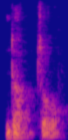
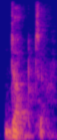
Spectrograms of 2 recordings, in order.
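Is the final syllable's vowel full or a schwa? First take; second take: full; schwa. First: The final syllable has a full vowel. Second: The final syllable is reduced to a schwa. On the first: The speaker calls it wrong. "Never say professor, doctor" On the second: The speaker calls it right. "but professor, doctor, using sure"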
